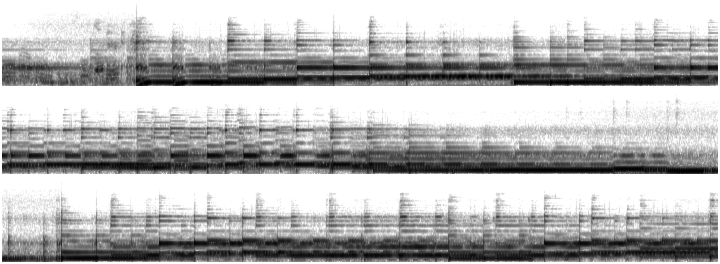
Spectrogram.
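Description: Clean electric guitar, a Fender Jag-Stang through a Fender Supersonic tube amp, playing picked melodic lines through an LMP Wells analog delay pedal, each note trailed by rhythmic echo repeats. About a second in there is a brief swooping pitch warble in the repeats as the delay time is changed at the pedal.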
